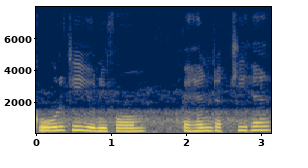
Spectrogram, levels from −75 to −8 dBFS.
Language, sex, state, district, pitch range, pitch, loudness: Hindi, female, Chandigarh, Chandigarh, 195-230 Hz, 205 Hz, -14 LUFS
